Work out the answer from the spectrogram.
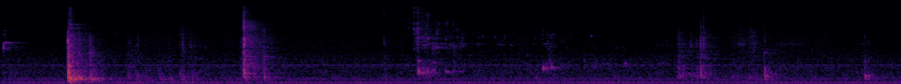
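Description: Close-up eating sounds: about half a dozen short wet clicks and smacks at irregular intervals from chewing taco mouthfuls.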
